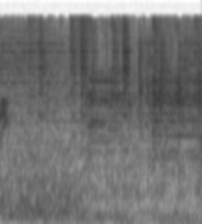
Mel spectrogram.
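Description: A brief rush of water splashing from a hooked tuna at the boat's side, then background music with low sustained notes.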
